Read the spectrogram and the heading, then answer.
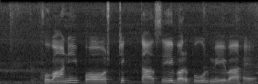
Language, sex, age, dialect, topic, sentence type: Hindi, male, 25-30, Kanauji Braj Bhasha, agriculture, statement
